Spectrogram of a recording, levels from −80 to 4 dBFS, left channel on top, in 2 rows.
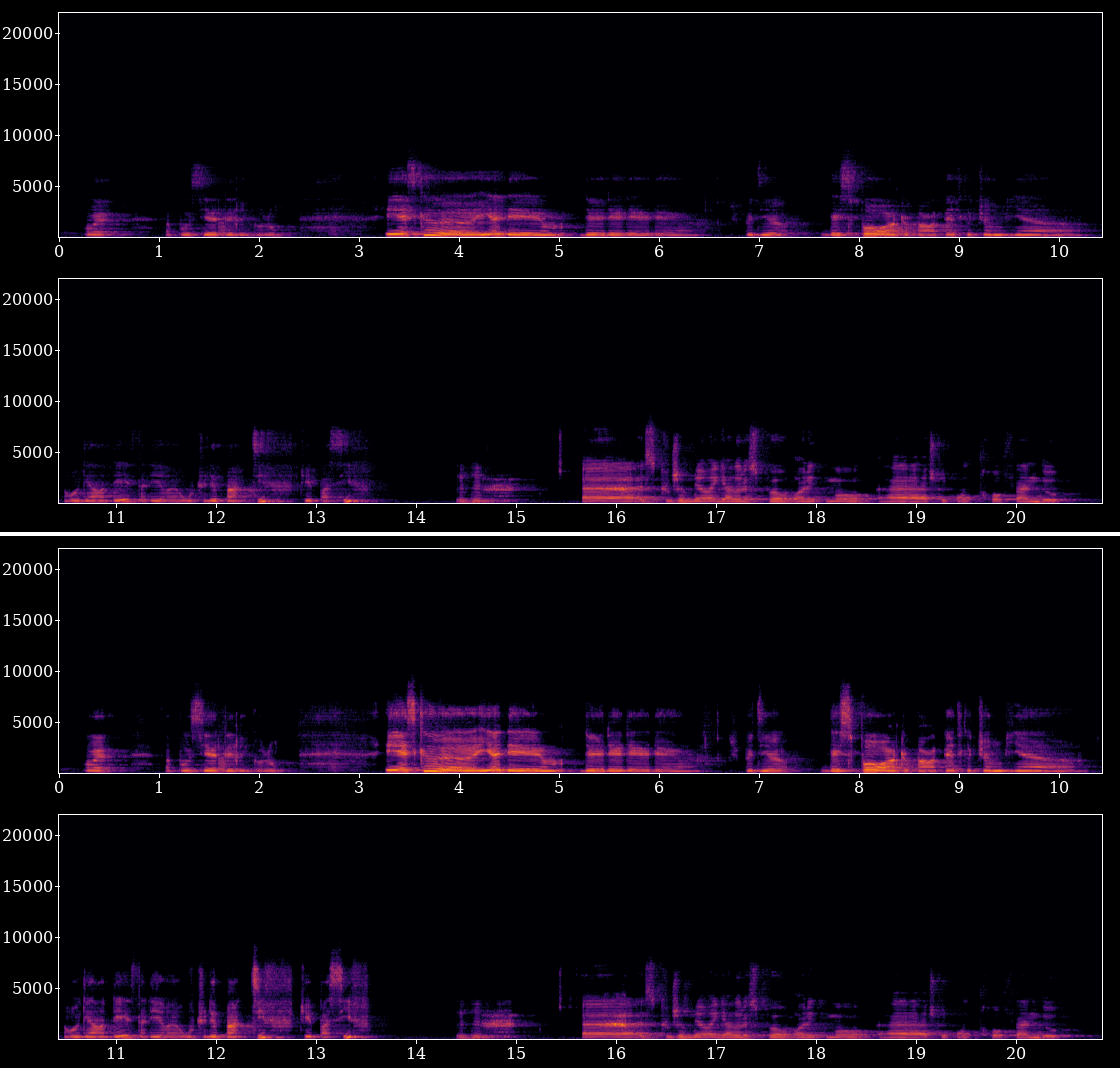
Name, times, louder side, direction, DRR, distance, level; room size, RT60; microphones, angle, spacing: voice 1, 0.3-6.5 6.9-7.3 7.6-13.5 14.7-15.0 15.8-16.1, right 3 dB, 80° right, 8 dB, 1.9 m, -29 dB
voice 2, 14.4-14.9 15.7-20.4, left 1 dB, 15° left, 7 dB, 1.8 m, -35 dB
28.0 x 23.0 x 9.2 m, 0.87 s
head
